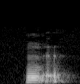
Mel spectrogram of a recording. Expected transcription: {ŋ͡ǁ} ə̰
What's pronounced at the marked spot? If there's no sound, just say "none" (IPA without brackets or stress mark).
ŋ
